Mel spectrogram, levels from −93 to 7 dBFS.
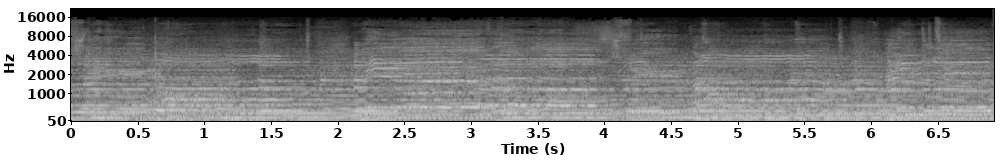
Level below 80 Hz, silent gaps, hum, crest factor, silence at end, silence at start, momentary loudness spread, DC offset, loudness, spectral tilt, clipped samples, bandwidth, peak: -32 dBFS; none; none; 12 dB; 0 s; 0 s; 2 LU; under 0.1%; -17 LUFS; -5.5 dB/octave; under 0.1%; 14.5 kHz; -6 dBFS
